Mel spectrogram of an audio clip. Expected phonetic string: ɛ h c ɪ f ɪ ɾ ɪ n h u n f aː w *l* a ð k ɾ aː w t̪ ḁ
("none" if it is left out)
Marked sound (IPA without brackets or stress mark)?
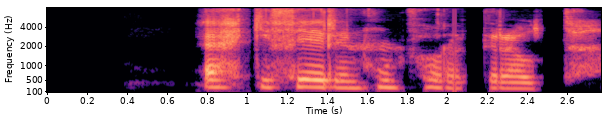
ɾ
